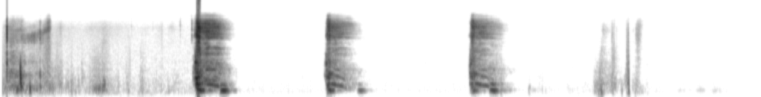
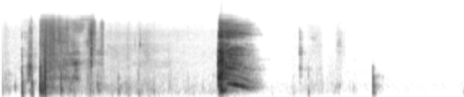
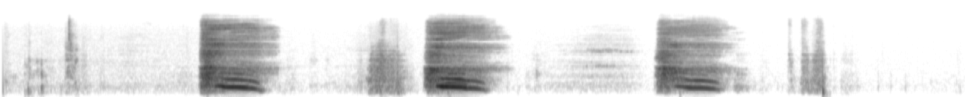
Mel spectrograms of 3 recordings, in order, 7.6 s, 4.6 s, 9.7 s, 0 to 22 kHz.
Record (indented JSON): {
  "three_cough_length": "7.6 s",
  "three_cough_amplitude": 32768,
  "three_cough_signal_mean_std_ratio": 0.19,
  "cough_length": "4.6 s",
  "cough_amplitude": 27665,
  "cough_signal_mean_std_ratio": 0.24,
  "exhalation_length": "9.7 s",
  "exhalation_amplitude": 10862,
  "exhalation_signal_mean_std_ratio": 0.36,
  "survey_phase": "alpha (2021-03-01 to 2021-08-12)",
  "age": "65+",
  "gender": "Female",
  "wearing_mask": "No",
  "symptom_none": true,
  "smoker_status": "Ex-smoker",
  "respiratory_condition_asthma": false,
  "respiratory_condition_other": false,
  "recruitment_source": "REACT",
  "submission_delay": "2 days",
  "covid_test_result": "Negative",
  "covid_test_method": "RT-qPCR"
}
